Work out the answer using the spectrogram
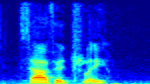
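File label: "savagely", American English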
